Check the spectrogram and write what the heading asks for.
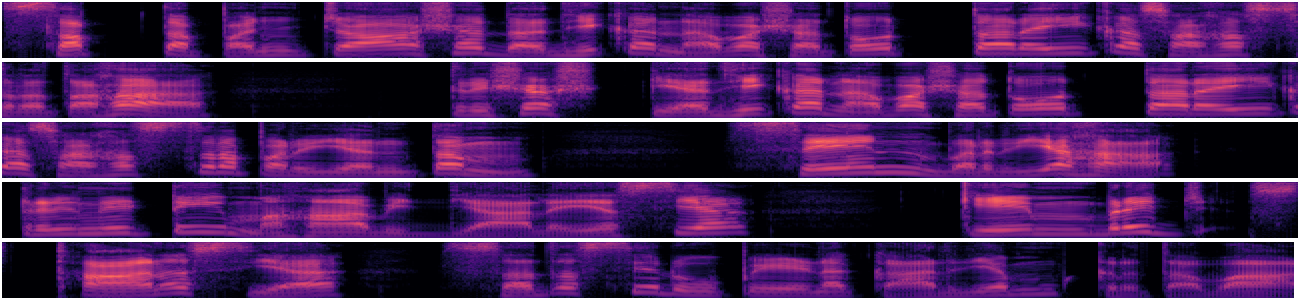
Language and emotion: Sanskrit, neutral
